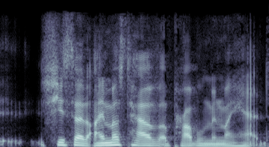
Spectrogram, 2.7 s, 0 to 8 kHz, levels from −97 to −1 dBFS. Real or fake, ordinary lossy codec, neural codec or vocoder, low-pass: fake; AAC, 48 kbps; codec, 16 kHz, 4 kbps, X-Codec, HuBERT features, trained on balanced general audio; 7.2 kHz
